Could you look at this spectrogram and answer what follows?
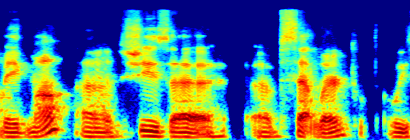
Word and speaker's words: Mi'kmaq: The how do you pronounce their name again? Mi'kmaq.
